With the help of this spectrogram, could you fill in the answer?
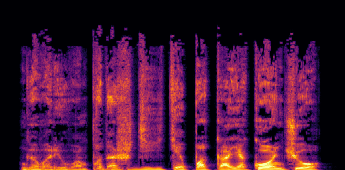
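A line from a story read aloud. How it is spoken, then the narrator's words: Roar. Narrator (Russian): проревел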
